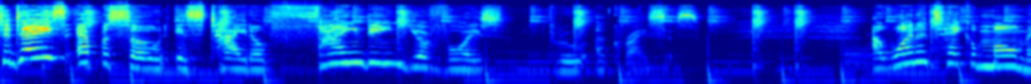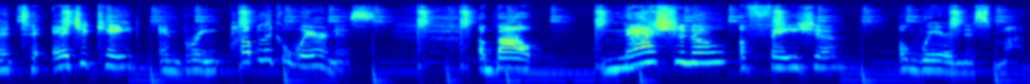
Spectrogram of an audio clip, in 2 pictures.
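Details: Adult woman speaking, with background music; normal speech.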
